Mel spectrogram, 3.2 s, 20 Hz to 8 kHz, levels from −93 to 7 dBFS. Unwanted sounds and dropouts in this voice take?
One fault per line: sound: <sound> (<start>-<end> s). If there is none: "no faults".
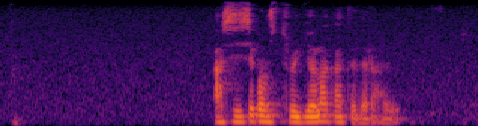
no faults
